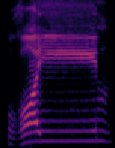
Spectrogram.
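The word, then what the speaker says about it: غين: তো, পুর হরফ, মুখ গোল করে উচ্চারণ হবে। তো, জ, আইনটি পুর হরফ নয়, তাই কেমন উচ্চারণ হচ্ছে দেখেন, আইন। গইনটি পুর হরফ, কেমন উচ্চারণ হচ্ছে দেখেন, গয়িন, গয়িন।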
